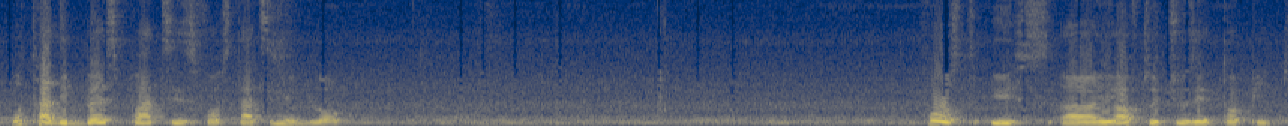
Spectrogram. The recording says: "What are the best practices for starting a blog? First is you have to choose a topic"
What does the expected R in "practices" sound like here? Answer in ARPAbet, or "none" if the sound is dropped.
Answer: none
